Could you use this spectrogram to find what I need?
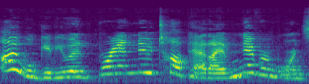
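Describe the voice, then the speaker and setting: A woman's put-on character voice, high in pitch with very wide pitch swings, at a moderate pace. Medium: read story.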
